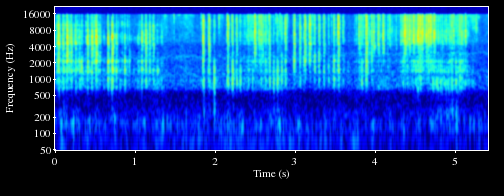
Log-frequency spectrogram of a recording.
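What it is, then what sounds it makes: Scratch art paper being scratched. A wooden stylus scratches through the coating near the top edge of a flat, black-coated scratch art sheet lying on a table. It makes quiet bursts of dry, bright scratching strokes with rapid rasping texture and no low end. Short pauses separate the bursts of strokes.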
